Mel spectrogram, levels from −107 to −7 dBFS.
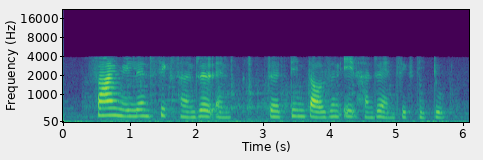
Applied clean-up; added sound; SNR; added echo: none; Sink (filling or washing); 17 dB; none.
